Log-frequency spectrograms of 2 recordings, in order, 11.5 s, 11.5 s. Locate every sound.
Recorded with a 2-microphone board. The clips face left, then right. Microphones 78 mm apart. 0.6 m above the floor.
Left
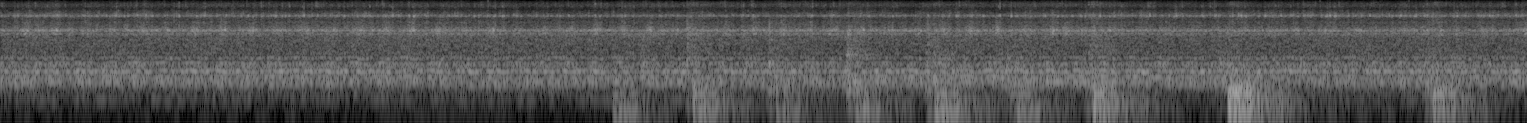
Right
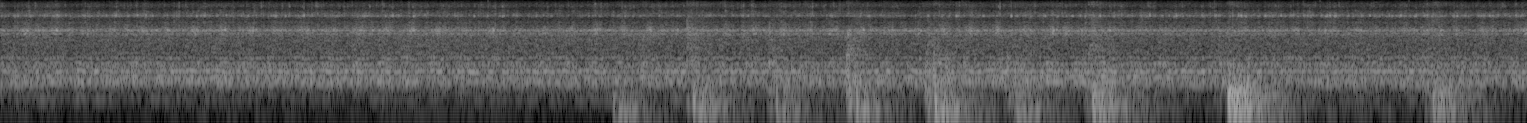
4.6 s footsteps: 5° left (ahead or behind), 1.1 m; by 10.9 s 25° right (ahead or behind), 2.5 m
